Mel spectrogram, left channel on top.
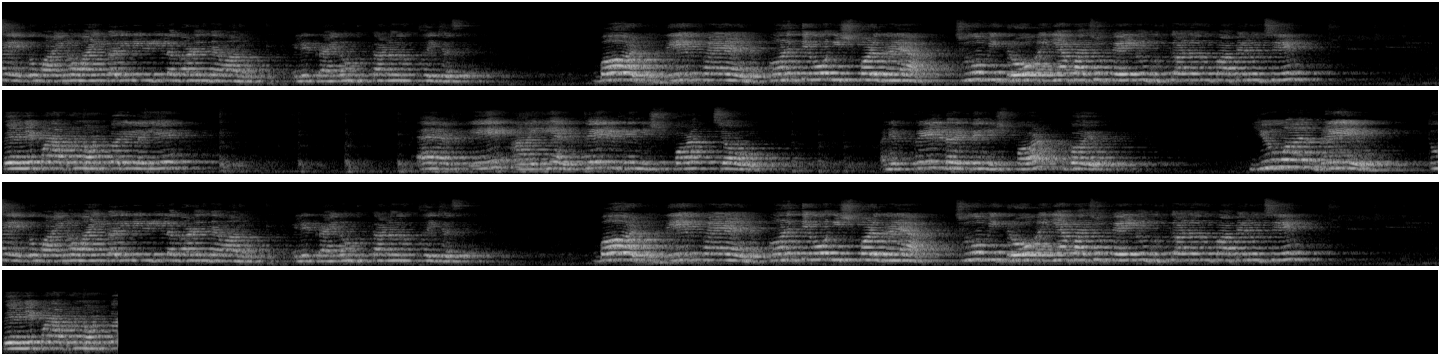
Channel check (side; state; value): right; drops out; at 15.6 s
